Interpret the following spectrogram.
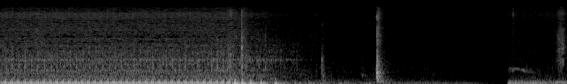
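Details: Honda Beat FI single-cylinder after the battery was replaced, which had shown hunting idle and stalling on throttle. A steady, even idle pulse at about four beats a second, then it is switched off cleanly; it runs smoothly.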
